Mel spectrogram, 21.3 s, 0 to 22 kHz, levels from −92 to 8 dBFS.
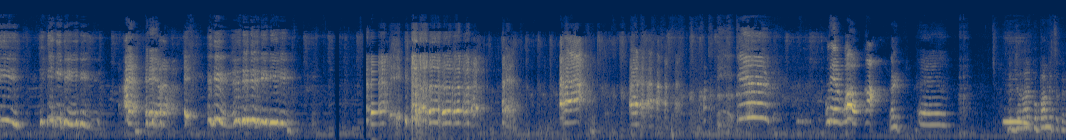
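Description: The audio is a call recording with several network faults clustered between about 6.7 and 14.7 s. A short stall from a late packet comes first, at 6.67 to 6.80 s. A packet arrived late and the jitter buffer ran dry. The receiver held the last sound for 92 ms until it came. Nothing is lost. The sound simply hangs too long, with a slight buzz or dip. Playback then runs 92 ms further behind. Two bursts of packet loss follow closely, at 7.25 to 7.34 s and 7.43 to 7.58 s. In each, the receiver extended the last sound and let it fade instead of going silent. The first burst drops 60 ms of audio, the second 120 ms. Each time the sound jumps ahead when it resumes, so the gap is audible as a skip. A call bitrate drop starts at 7.46 s, in the middle of the second loss burst. The encoder rate falls from 64 to 13 kbps. It sits at that floor for about 4.9 s and does not recover until 14.68 s. At so few bits the coding becomes coarse. 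The sound turns rough and watery, and the top end is trimmed, leaving it muffled. At 8.40 to 8.42 s there are chunks out of order. One 10.67 ms chunk lands one position late, after the chunk that should follow it. Nothing is missing, but the swap leaves three hard joins. They come across as a brief jumbled moment. Last, a jitter buffer speed-up runs from 12.20 to 13.07 s. Too much audio had built up in the buffer, likely left over from the earlier delayed packets. To cut the lag, the receiver removed short pitch-length slices in quick succession, about 50 ms in total. Playback runs at about 105 percent speed with unchanged pitch. That stretch sounds hurried.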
